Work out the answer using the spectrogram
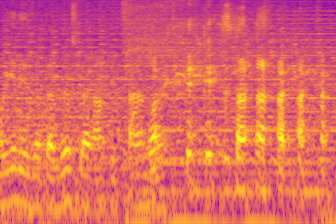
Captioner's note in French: rires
